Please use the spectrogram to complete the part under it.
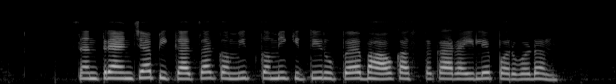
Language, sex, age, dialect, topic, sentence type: Marathi, female, 31-35, Varhadi, agriculture, question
